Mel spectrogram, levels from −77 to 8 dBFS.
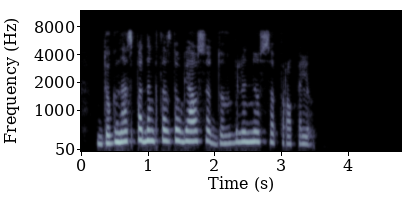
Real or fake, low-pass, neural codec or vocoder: fake; 7.2 kHz; codec, 16 kHz, 8 kbps, FreqCodec, smaller model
